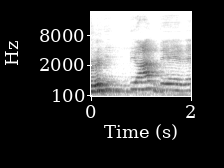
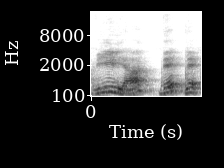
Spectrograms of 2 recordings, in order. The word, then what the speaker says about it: ವೀಳ್ಯದೆಲೆ: they ದೆಲೆ ಲೆ ಕೂಡಿಸಿ ವಿದ್ಯಾ ದೇಲೆ ಅಲ್ಲ ವೀಳ್ಯ ವೀಳ್ಯ ದೆಲೆ ದೆಲೆ ವೀಳ್ಯದೆಲೆ ವೀಳ್ಯದೆಲೆ ಹೌದು ವೀಳ್ಯ ದೆಲೆ ವೀಳ್ಯದೆಲೆ ಅಂತ ಉಚ್ಚಾರ ಮಾಡಬೇಕು ಉಚ್ಚಾರ ಮಾಡಿ ಒಂದು ಸಾರಿ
